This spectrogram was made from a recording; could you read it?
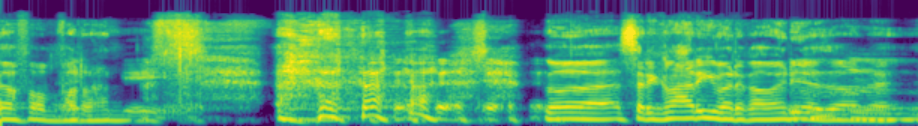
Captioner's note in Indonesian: tertawa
